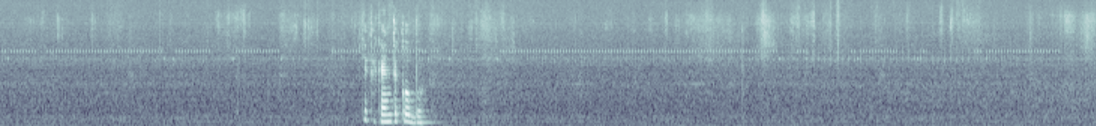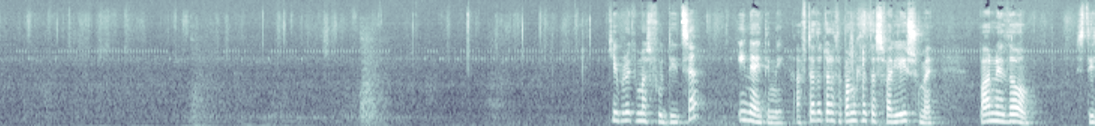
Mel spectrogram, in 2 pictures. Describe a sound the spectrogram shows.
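Yarn rustles softly as hands tie it.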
